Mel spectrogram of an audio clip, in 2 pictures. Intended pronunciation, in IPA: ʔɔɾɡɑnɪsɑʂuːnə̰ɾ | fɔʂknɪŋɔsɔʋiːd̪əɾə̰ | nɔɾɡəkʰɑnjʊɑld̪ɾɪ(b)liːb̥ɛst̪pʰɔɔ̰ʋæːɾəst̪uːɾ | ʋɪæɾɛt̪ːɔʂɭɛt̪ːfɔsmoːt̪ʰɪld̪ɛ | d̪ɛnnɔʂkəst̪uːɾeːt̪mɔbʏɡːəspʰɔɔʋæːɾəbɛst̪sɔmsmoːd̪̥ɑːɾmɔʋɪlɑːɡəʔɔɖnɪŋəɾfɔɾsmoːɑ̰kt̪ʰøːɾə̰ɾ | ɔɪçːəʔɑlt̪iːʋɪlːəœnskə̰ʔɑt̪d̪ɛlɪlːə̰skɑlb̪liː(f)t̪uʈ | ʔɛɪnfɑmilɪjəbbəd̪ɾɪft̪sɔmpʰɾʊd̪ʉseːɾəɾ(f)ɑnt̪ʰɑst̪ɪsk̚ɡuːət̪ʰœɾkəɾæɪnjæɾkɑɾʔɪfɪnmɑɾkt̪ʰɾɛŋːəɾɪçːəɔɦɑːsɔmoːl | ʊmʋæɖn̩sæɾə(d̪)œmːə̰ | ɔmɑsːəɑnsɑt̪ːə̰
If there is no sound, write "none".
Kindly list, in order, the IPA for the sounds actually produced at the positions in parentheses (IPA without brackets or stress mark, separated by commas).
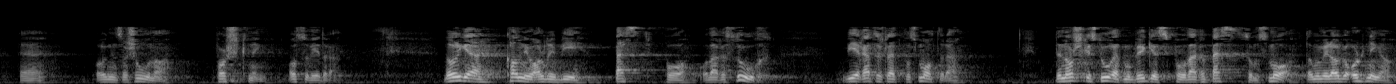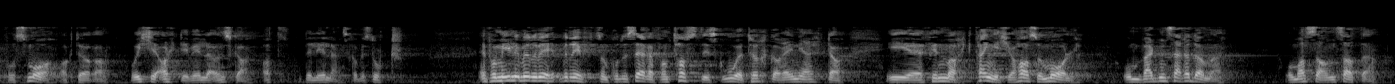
b, s, f, d̪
